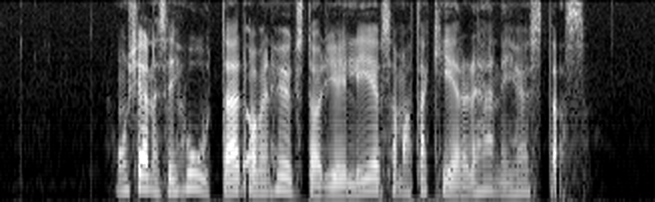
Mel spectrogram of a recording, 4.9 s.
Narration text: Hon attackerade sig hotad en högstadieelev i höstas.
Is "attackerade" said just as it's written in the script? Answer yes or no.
no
